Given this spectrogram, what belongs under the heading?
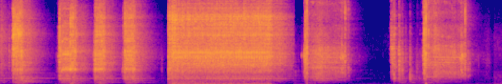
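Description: A hand ratchet tightens brake parts during a brake job, clicking in several short, sharp bursts, then one longer continuous run, then a few more bursts, close by with no talk.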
